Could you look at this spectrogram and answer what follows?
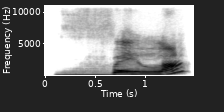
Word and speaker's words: vela: Vela. Vala. Também, né? Então, agora, só escutem, percebam aqui a diferença. Eu vou pronunciar e vou circular o que eu pronuncio. Bela, vela. Bala, vala. Super diferente, certo, gente?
